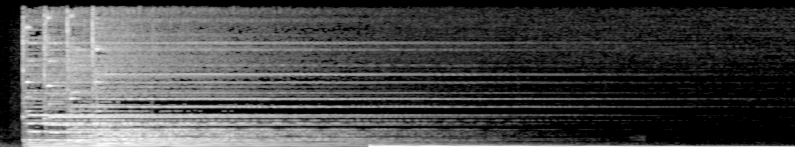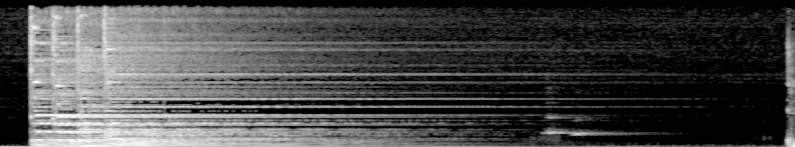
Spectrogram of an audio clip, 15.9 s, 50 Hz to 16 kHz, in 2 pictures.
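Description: A live pop song, recorded in concert at Nakano Sunplaza Hall on March 15, 1992, opens with bright, chiming keyboard chords, then a deep, steady bass line joins a few seconds in; purely instrumental so far, full and moderately loud.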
